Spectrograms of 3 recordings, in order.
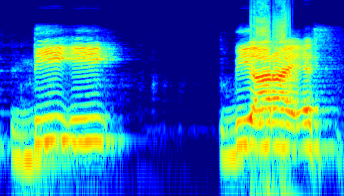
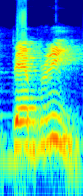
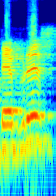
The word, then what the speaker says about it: debris: That is D E B R I S pronounced as debris. Not debris.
